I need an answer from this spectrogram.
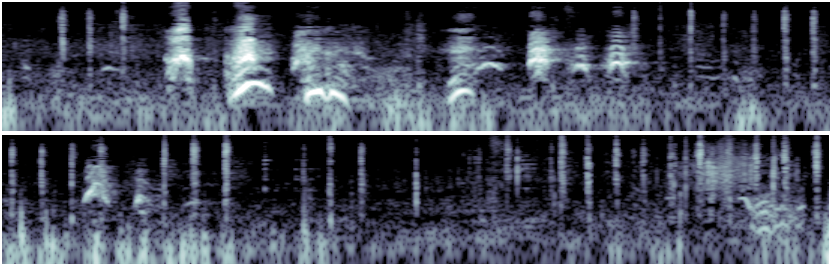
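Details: Puppy giving several short, high whining yelps with arched, rising-then-falling pitch during the first few seconds, then fading to quieter sounds; sharp clicking and tapping noises run throughout.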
